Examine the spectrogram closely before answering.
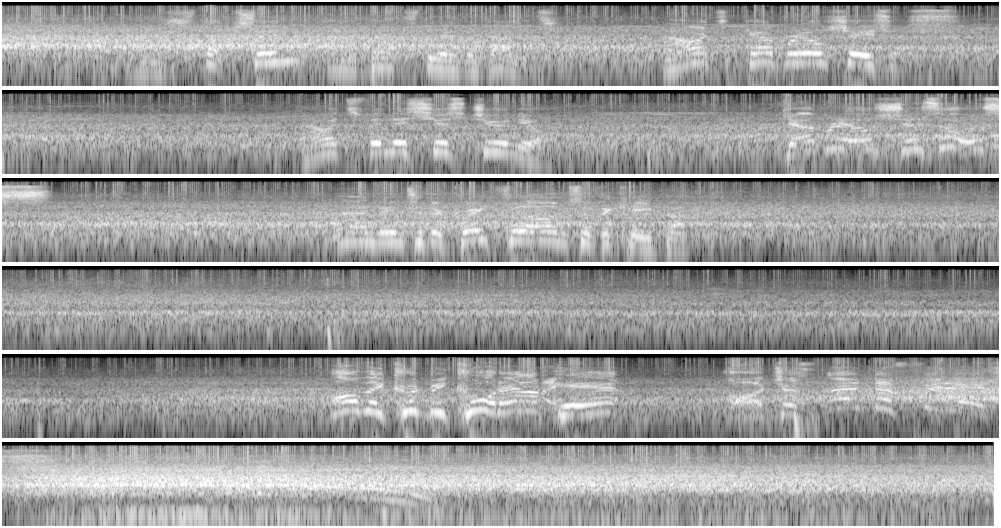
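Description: A large stadium crowd roars steadily, then swells into a loud cheer.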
